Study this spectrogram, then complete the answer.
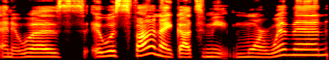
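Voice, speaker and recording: A woman speaks in a normal speaking voice with a fairly high pitch and lively intonation. The recording is very clean with a silent background, and the sound is dry and close with no echo. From New York. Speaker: spray tan artist and founder. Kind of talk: casual interview chat.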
